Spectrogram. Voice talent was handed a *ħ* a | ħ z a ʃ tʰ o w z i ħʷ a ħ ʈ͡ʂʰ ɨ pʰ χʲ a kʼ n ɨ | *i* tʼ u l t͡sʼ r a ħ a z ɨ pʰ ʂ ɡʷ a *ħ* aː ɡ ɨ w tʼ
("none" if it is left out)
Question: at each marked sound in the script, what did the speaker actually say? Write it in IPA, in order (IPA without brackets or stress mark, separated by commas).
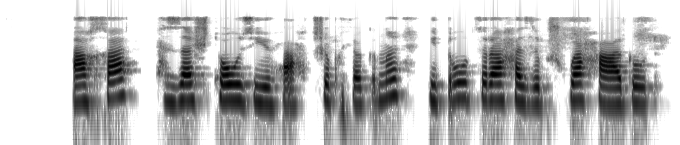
χ, i, ħ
